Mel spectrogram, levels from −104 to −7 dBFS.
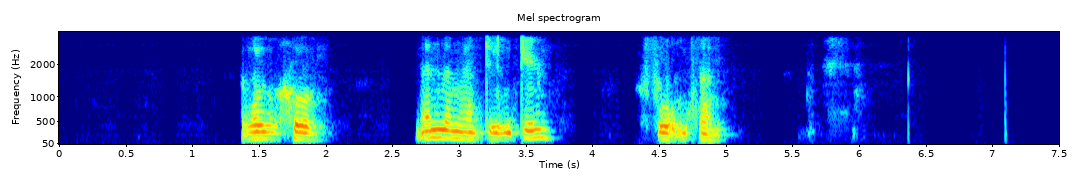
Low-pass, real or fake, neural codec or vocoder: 3.6 kHz; fake; codec, 24 kHz, 1.5 kbps, HILCodec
